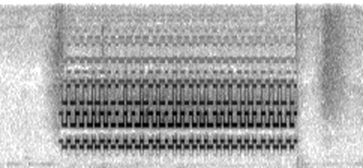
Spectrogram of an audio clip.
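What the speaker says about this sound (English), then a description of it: "I got a phone call from one of our locations up in North Carolina." Telephone ringing in a single steady electronic trill about two seconds long, clear and close, starting and stopping abruptly in an otherwise quiet room.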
